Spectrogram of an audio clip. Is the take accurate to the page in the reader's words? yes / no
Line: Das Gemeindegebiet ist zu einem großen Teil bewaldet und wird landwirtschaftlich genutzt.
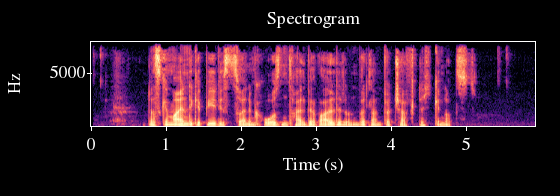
yes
